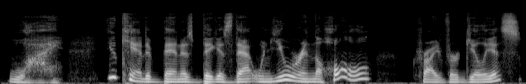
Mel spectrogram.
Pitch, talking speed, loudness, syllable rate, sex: 140 Hz, 195 wpm, -19 LUFS, 4.6 syllables/s, male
